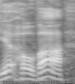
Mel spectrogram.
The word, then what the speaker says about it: Yehovah: So if we know that the acronym is Shachak, which is Shvach Olam Kamatz, and it rhymes with the vowels of Lit Olam, which is Yehovah, there's no way you can get it wrong.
